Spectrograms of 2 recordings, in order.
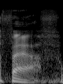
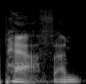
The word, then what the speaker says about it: Pfaff: So what the faff? What the paff? Right, Brad Pfaff. It's Pfaff.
